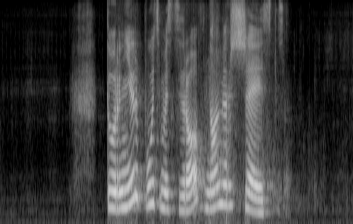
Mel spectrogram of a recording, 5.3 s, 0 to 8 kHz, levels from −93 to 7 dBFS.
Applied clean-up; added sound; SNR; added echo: neural separator model SepFormer DNS4.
